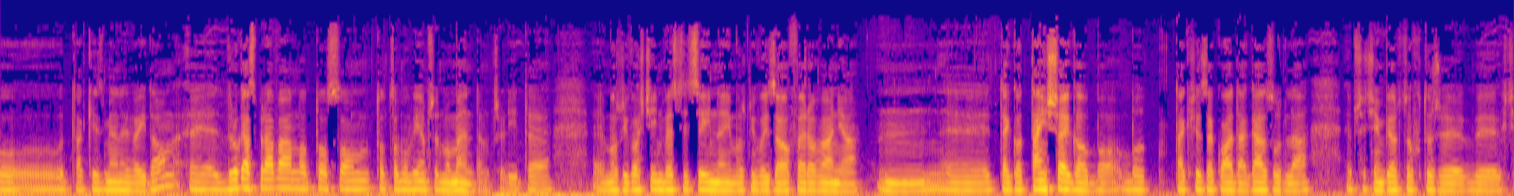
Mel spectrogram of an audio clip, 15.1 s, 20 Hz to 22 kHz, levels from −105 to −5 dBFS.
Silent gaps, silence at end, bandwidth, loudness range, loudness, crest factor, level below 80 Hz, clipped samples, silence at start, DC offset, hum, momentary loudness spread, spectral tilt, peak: none; 0 s; 13.5 kHz; 3 LU; -23 LUFS; 16 dB; -38 dBFS; under 0.1%; 0 s; under 0.1%; none; 10 LU; -6.5 dB/octave; -6 dBFS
